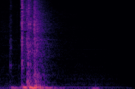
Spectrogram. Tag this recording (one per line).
slide
click
stapler
gun
tick
hit
clip
staple
thud
cock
